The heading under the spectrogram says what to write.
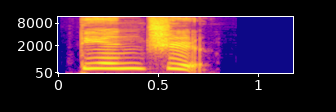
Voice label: "编制", Chinese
